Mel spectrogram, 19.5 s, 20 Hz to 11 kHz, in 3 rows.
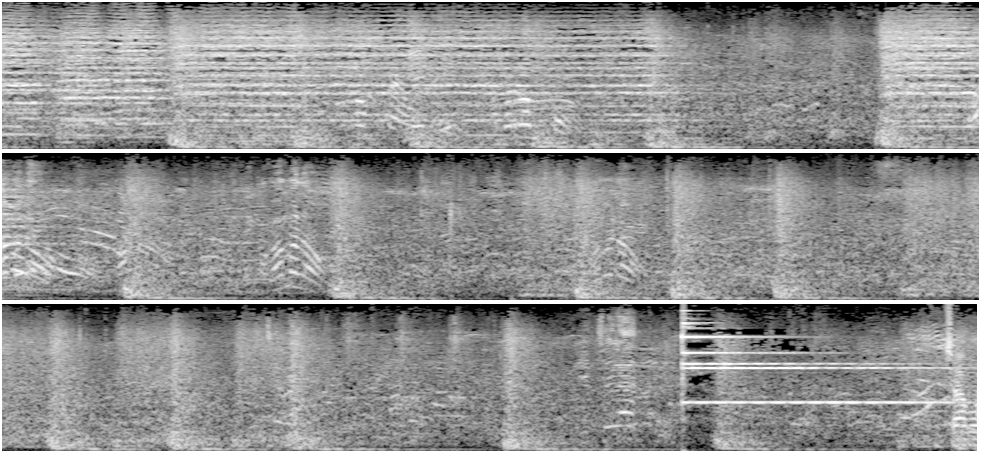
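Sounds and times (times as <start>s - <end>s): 
crowd murmur: 0.0s - 19.5s
people talking: 5.0s - 13.0s, 14.6s - 19.5s
bell strike signalling a procession float: 17.6s - 19.5s.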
